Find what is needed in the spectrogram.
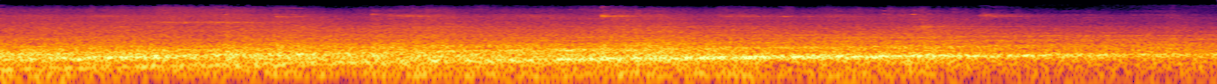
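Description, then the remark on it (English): A rocking train carriage rolls steadily along on steel wheels, a continuous rumble with a humming drone and faint, intermittent metallic squeals, no voices present. “The rocking carriage and the train's steel wheels croon a metallic lullaby.”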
